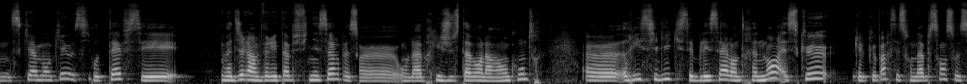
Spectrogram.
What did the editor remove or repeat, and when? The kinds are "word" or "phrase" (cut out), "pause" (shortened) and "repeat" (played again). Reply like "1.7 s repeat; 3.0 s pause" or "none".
0.9 s word; 3.6 s word; 8.5 s word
